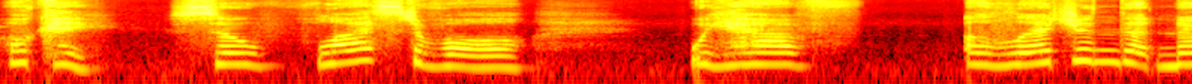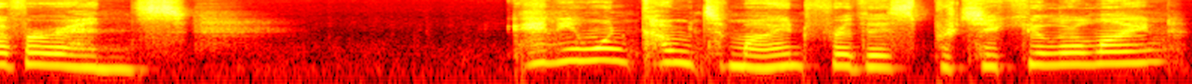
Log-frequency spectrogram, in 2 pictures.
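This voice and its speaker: A woman playing an earnest, shy young female alchemist in a video game, polite and bookish with a soft-spoken, hesitant manner. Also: very high-pitched, moderate pace. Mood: thoughtful. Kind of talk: video game cutscene dialogue. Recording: faint music behind the voice.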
